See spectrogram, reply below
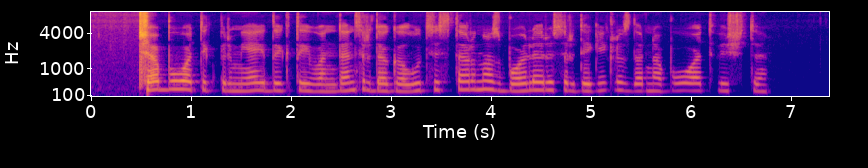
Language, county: Lithuanian, Panevėžys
